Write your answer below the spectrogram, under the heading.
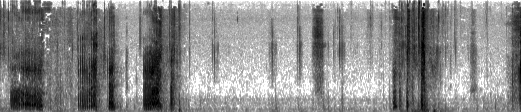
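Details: Indoor tug of war between a female Bichon Frise and a little stuffed squirrel: three throaty growls in quick succession, then quiet with light rustling, and a burst of scuffling noise near the end.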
